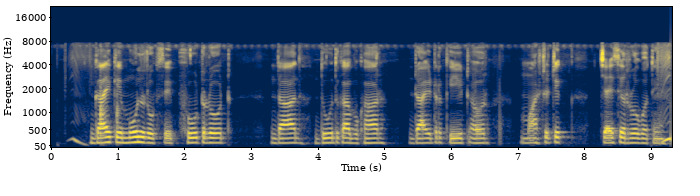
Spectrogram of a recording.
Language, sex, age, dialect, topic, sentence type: Hindi, male, 18-24, Awadhi Bundeli, agriculture, statement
